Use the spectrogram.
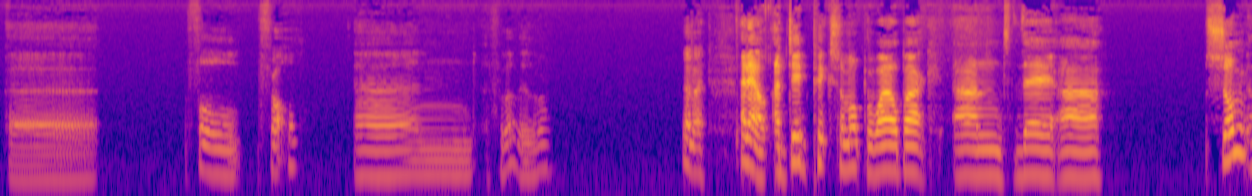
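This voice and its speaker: A man's voice: medium pitch, creaky. A man hosting a game review with casual, rambling, self-deprecating commentary as he plays. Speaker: video game reviewer and channel host.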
